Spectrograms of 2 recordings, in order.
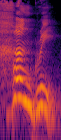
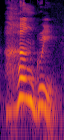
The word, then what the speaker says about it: hungry: bravo tão com fome tem um h no começo então se não tem que fazer hungry hungry e o bravo é angry hungry e angry hungry hungry angry angry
